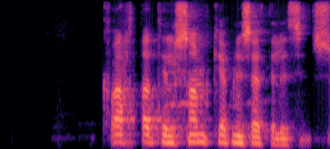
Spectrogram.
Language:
Icelandic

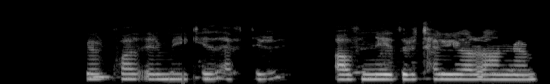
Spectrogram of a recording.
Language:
Icelandic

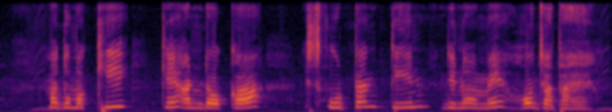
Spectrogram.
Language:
Hindi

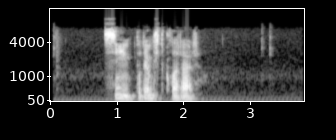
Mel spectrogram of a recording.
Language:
Portuguese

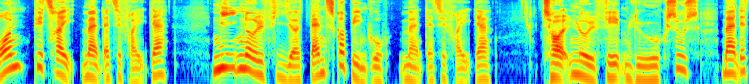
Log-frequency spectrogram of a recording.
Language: Danish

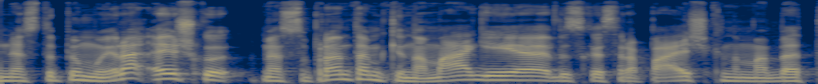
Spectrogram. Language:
Lithuanian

